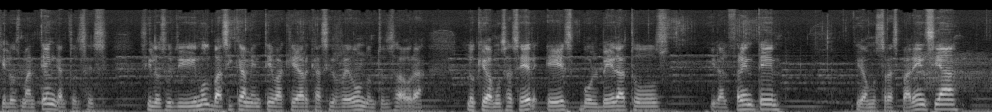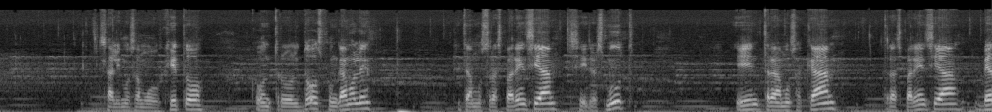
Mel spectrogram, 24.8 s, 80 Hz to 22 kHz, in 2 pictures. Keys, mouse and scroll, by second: 3.3 KP_1, 3.7-5.8 scroll down 1, 5.8-6.4 scroll down 1, 6.4-7.0 scroll up 1, 7.4 /, 8.8 KP_1, 9.9-10.4 shift+middle drag, 10.7 q, 11.2-11.8 scroll down 2, 11.9 shift+middle click, 12.5-13.4 scroll up 3, 13.4 Tab, 16.1 ctrl+2, 18.2 q, 18.9 right click, 21.8 Tab, 23.4 q, 24.0 1.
